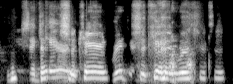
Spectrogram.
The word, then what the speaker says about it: Sha'Carri Richardson: Sha'Carri Richardson.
